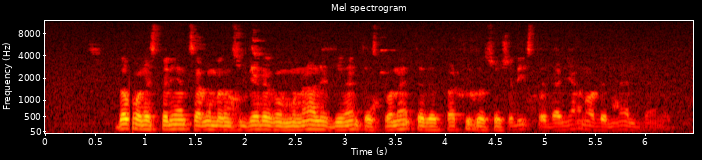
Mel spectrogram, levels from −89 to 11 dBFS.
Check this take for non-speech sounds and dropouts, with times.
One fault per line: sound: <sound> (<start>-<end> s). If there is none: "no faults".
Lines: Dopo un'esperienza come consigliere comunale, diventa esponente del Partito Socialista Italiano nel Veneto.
sound: dropout (0.8-0.9 s)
